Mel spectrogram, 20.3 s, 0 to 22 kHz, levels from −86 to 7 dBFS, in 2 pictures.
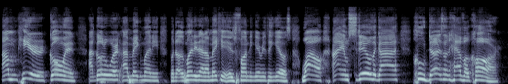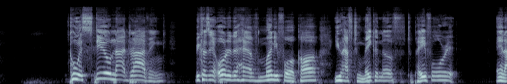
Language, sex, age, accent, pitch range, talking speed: English, male, 20-39, American, 140-195 Hz, 160 wpm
